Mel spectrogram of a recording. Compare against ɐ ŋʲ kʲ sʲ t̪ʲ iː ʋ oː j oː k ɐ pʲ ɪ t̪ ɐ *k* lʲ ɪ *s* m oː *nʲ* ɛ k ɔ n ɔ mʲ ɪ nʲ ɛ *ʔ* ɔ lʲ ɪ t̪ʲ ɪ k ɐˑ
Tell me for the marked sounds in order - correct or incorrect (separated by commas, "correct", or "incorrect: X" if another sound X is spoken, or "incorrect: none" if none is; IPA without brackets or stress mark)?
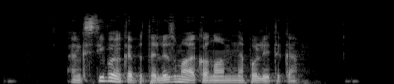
incorrect: none, incorrect: z, incorrect: none, incorrect: p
